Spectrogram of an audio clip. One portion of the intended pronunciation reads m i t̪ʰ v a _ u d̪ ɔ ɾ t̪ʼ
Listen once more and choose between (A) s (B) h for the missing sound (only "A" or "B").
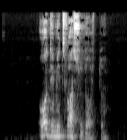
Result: A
